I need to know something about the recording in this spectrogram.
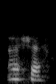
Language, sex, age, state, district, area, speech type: Kashmiri, female, 30-45, Jammu and Kashmir, Bandipora, rural, conversation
